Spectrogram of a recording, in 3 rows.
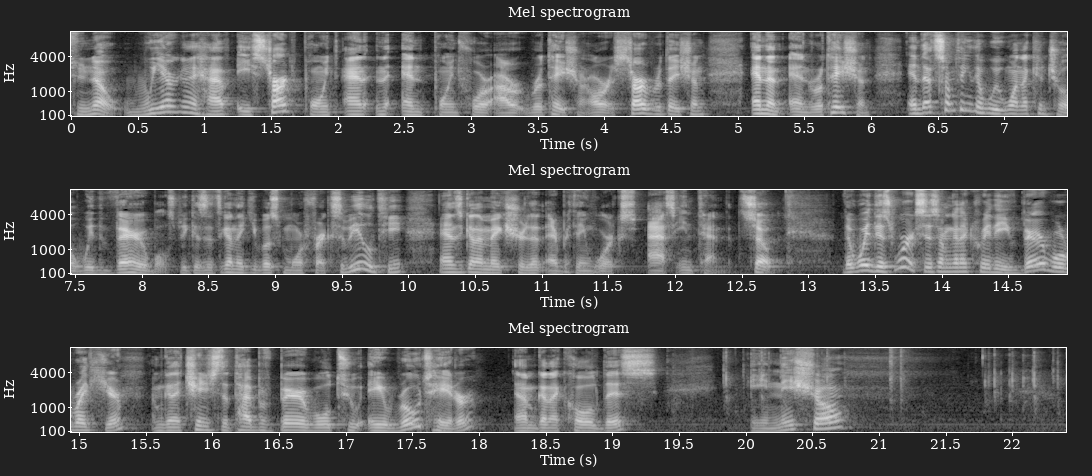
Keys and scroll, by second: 19.8-22.4 typing.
